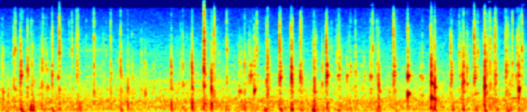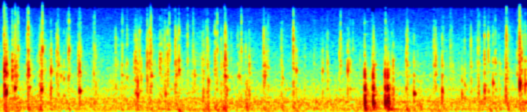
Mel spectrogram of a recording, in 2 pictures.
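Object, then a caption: Wooden oboe with metal keys. Fingertips quickly press and release the silver metal keys of a black wooden oboe held vertically, producing a steady stream of soft, short clicks. The quiet tapping carries a few brighter clacks and occasional small bursts throughout.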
